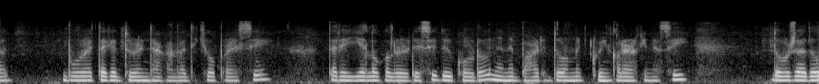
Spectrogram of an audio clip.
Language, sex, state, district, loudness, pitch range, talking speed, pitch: Nagamese, female, Nagaland, Dimapur, -19 LUFS, 180-190 Hz, 175 wpm, 185 Hz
